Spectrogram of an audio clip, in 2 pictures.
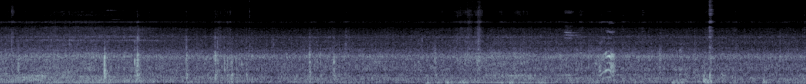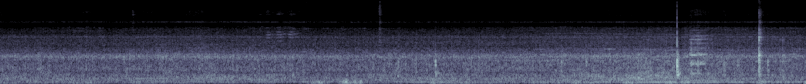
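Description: Occasional sharp clicks and knocks of hard plastic as the parts of a children's plastic swing car are handled and screwed together with a hand screwdriver, over a steady background noise.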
